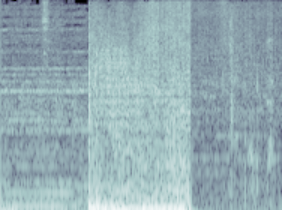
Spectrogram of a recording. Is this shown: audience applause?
no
